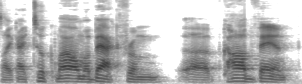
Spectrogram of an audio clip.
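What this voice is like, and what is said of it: Imitates another person's voice. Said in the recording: “I'm trying my best to do like a Tamara Morrison accent, ... probably failing.”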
